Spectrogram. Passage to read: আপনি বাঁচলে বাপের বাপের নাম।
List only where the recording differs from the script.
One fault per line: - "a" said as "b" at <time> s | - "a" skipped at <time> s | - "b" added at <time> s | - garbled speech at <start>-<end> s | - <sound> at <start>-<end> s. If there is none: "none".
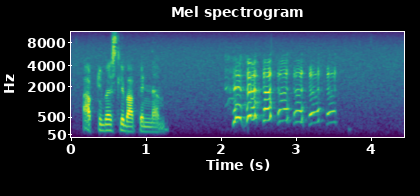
- "বাপের" skipped at 1.0 s
- laugh at 2.0-3.6 s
